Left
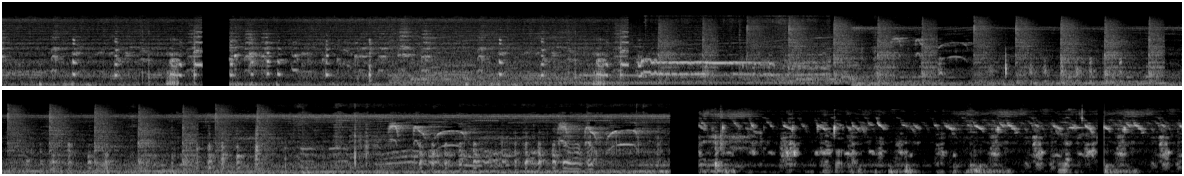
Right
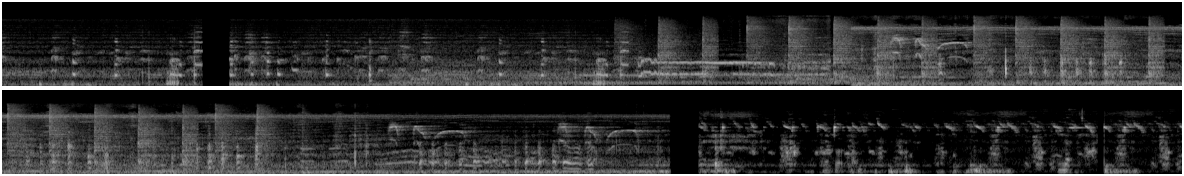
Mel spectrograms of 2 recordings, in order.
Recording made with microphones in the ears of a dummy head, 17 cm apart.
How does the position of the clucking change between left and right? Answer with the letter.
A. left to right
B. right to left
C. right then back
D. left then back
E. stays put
C.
